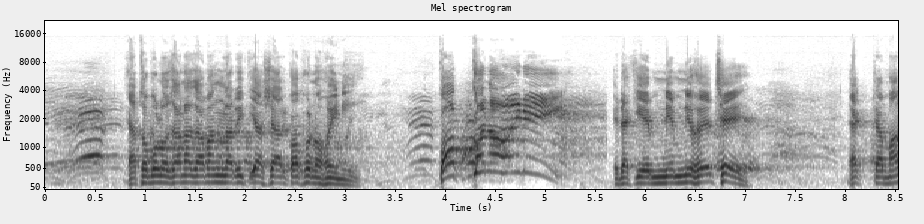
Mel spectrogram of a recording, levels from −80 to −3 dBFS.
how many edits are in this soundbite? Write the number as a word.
zero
